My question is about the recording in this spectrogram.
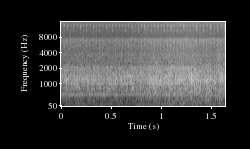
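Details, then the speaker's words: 2005 Nissan Sentra 1.8 with a misfire and code P0304, idling with one ignition coil disconnected at a time: idle drops into a lumpier, uneven beat, showing that cylinder contributes, while cylinders 4 and 1 seem weak; idle change with coil disconnected. "bueno si fallas está contribuyendo un poco pero no tanto este falla más este extraño estos dos están extraños"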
